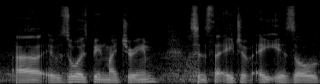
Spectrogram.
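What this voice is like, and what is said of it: British accent. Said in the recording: “born and raised in the UK, as the accent may give away, although I'm sure some of the listeners thinking, who's that Australian or South African?”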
